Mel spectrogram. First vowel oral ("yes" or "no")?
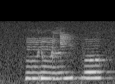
no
